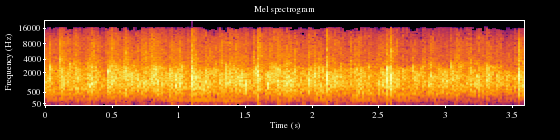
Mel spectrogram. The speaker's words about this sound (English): A round of applause for you.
